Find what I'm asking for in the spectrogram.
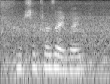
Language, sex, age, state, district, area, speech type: Bodo, female, 30-45, Assam, Kokrajhar, rural, spontaneous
